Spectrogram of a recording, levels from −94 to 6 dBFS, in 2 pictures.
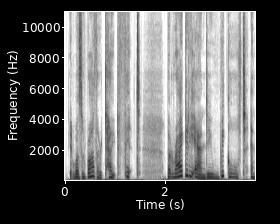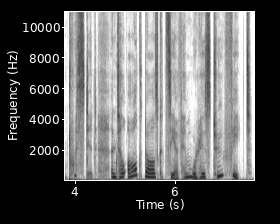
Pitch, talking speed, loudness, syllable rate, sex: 240 Hz, 190 wpm, -18 LUFS, 5.0 syllables/s, female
